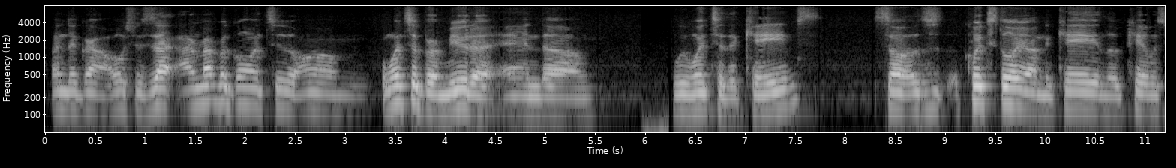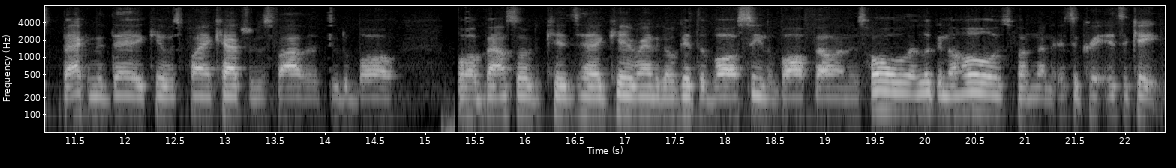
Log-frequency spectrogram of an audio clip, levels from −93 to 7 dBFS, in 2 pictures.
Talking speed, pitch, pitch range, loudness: 205 wpm, 110 Hz, 100-125 Hz, -26 LUFS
